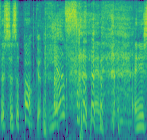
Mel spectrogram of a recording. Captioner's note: laughter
